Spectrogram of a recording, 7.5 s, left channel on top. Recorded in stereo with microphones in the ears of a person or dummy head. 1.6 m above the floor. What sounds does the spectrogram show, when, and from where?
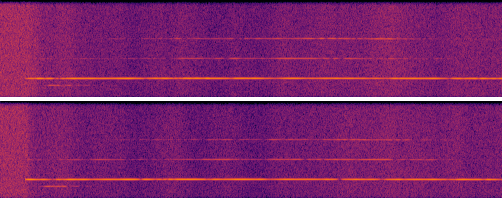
0.4 s a flute: 45° right (ahead or behind), 6 m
